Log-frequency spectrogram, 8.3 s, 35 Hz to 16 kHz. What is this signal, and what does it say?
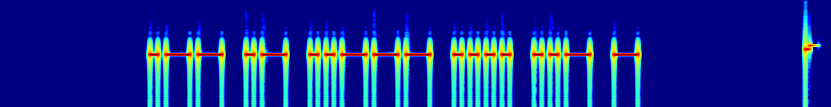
Morse code, heard as a keyed tone, about 15 wpm, 700 Hz. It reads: WA2HUT
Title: USA Call Signs Repeated 2x 15wpm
